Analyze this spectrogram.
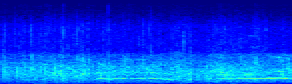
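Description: Applause sound effect: a dense, steady wash of many hands clapping that holds at an even, fairly loud level for the whole stretch without breaks.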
